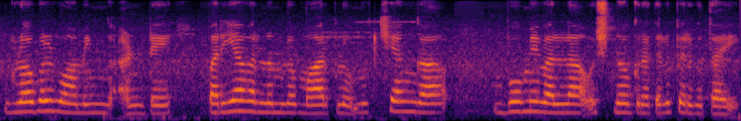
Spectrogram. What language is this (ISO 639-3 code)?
tel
